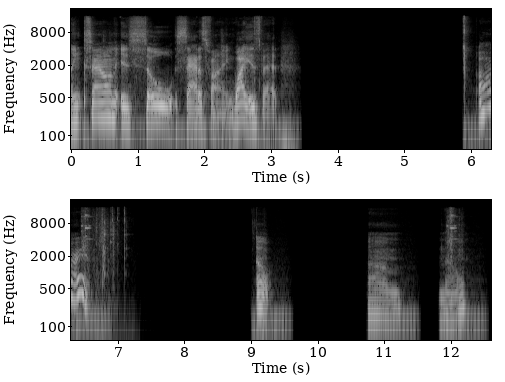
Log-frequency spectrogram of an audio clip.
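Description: A young woman speaks with animation into a close microphone, in short bursts with pauses.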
